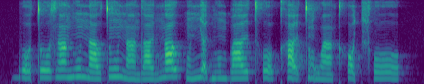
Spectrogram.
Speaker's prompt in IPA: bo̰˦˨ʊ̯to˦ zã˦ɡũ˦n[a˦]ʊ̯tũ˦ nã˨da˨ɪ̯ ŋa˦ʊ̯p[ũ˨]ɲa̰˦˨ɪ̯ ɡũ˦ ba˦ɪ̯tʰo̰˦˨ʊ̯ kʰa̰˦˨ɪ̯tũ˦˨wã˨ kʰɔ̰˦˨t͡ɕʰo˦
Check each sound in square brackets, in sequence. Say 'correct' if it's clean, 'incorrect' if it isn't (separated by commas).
incorrect, correct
